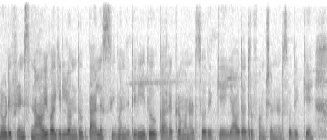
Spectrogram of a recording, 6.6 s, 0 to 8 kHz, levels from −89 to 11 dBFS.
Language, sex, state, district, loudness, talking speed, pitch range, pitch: Kannada, female, Karnataka, Chamarajanagar, -33 LUFS, 120 wpm, 175-205 Hz, 190 Hz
